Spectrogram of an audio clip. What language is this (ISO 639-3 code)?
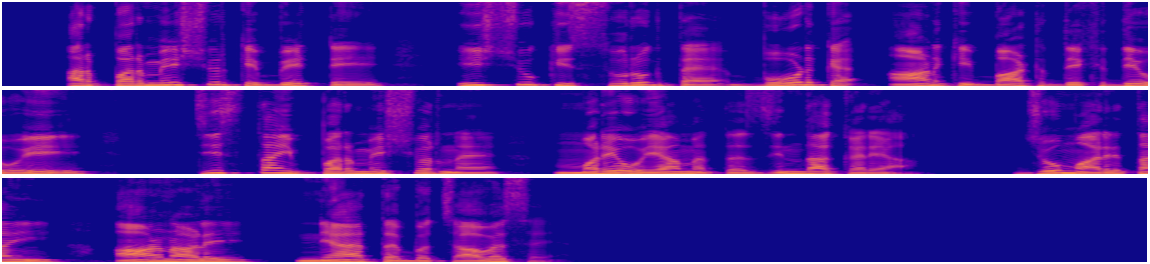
bgc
